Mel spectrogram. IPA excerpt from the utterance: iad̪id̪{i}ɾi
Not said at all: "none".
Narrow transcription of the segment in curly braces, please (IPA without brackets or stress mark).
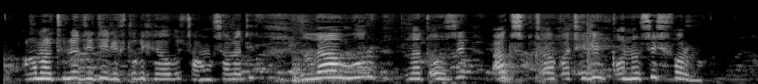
i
